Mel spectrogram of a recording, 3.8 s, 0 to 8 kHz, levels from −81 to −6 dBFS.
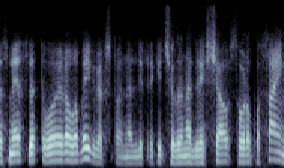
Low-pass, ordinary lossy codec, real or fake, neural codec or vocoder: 7.2 kHz; MP3, 64 kbps; fake; codec, 16 kHz in and 24 kHz out, 0.9 kbps, LongCat-Audio-Codec, four codebook decoder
